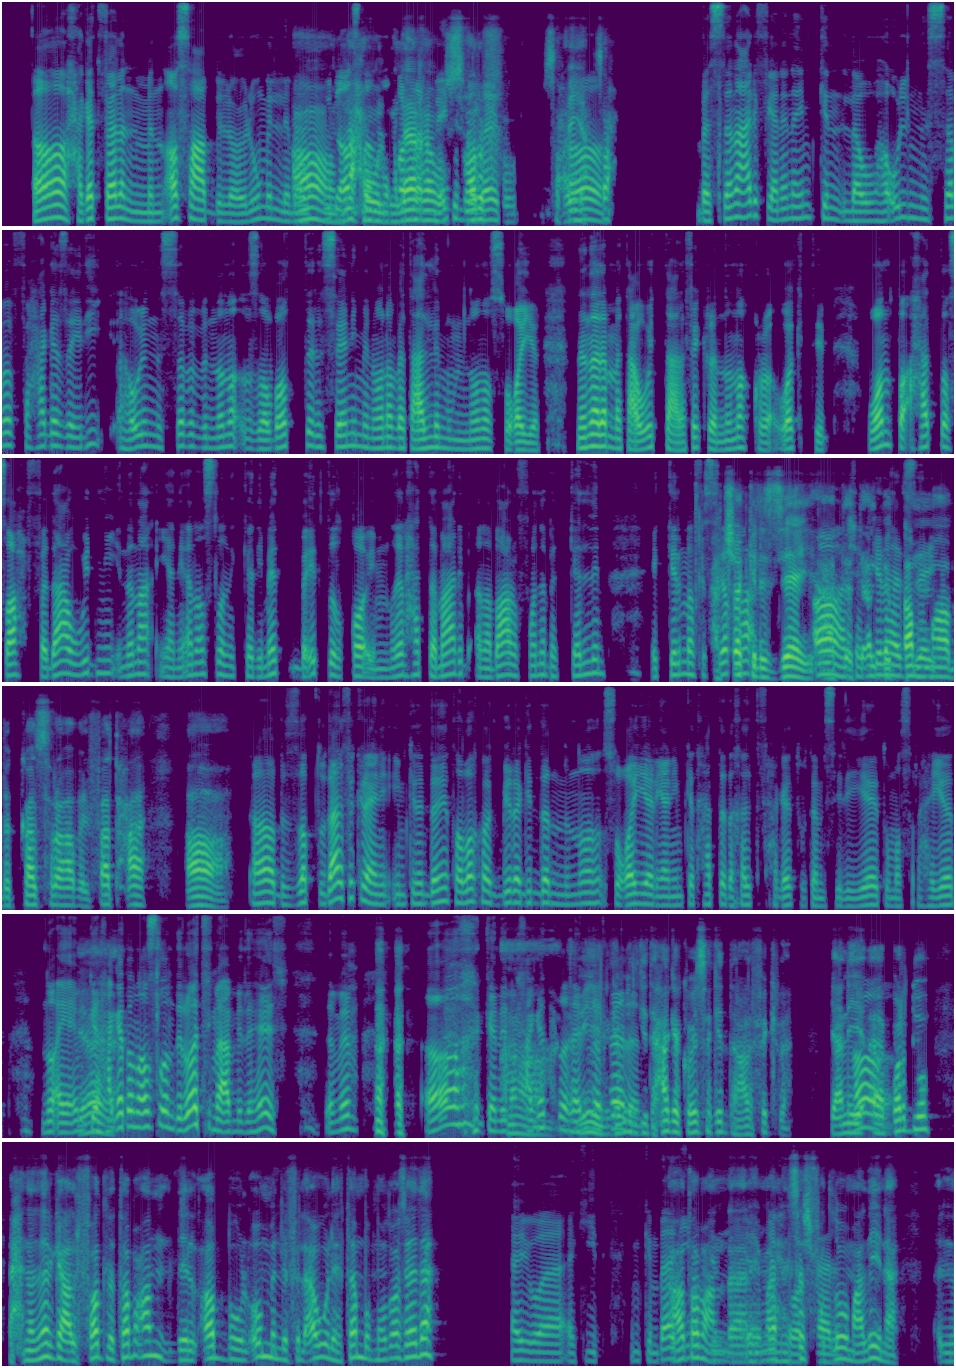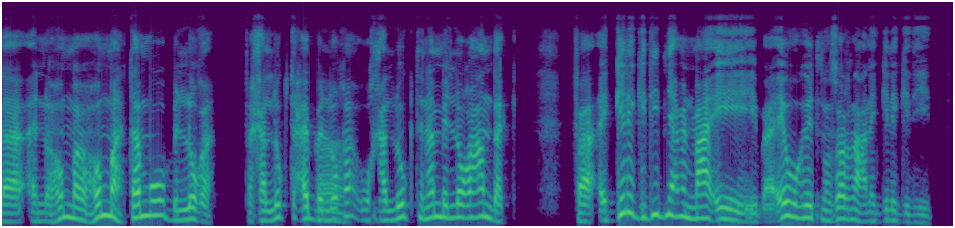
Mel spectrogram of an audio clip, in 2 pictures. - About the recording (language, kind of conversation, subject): Arabic, podcast, إزاي نقدر نحافظ على العربيّة وسط الجيل الجديد؟
- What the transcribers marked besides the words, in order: laugh; laughing while speaking: "آه"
